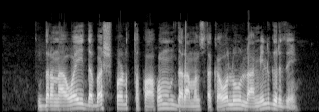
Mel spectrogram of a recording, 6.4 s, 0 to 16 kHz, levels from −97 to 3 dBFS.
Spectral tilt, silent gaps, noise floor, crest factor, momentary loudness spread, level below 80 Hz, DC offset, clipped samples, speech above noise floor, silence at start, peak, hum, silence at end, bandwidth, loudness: -5.5 dB/octave; none; -66 dBFS; 16 dB; 9 LU; -56 dBFS; under 0.1%; under 0.1%; 52 dB; 0.75 s; 0 dBFS; none; 0.5 s; 7.8 kHz; -15 LUFS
